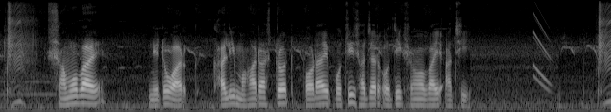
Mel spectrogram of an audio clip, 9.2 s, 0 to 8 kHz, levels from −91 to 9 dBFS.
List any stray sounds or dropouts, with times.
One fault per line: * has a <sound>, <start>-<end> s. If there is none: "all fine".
* has a chirp, 8.0-8.3 s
